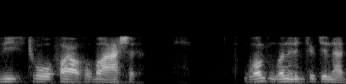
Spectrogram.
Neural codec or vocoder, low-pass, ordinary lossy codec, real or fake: codec, 16 kHz in and 24 kHz out, 0.6 kbps, FocalCodec, streaming, 2048 codes; 3.6 kHz; Opus, 64 kbps; fake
